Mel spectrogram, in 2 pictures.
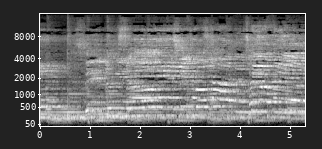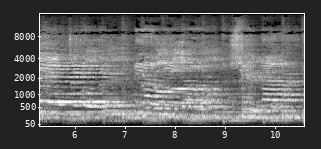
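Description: A man and a woman singing a Christian song together as a duet into microphones, with long gliding sung notes over steady sustained backing music.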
